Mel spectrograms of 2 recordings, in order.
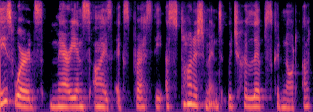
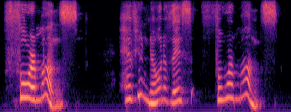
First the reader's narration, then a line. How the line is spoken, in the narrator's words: After a pause of wonder, she exclaimed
